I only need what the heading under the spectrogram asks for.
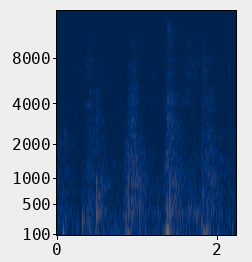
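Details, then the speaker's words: Brand-new trifold Cellerciser rebounder after its springs were oiled with 3-in-1 oil. Soft, dull thuds about twice a second with no creak or squeak, much quieter than before. Normal quiet bounce. "So so much more quieter. So much more."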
